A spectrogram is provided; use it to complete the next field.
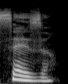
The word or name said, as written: seize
